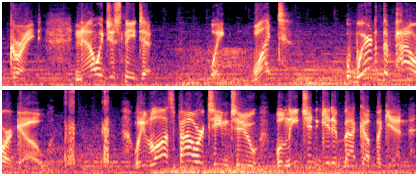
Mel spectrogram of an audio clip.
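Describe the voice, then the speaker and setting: Zadziorny wynalazca-superbohater, głos dość wysoki. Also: male voice, on the high side, very animated, sharp tone, soft background music, full character voice. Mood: concerned. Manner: flippant, quick-witted, instructing. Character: glib, sarcastic male superhero inventor.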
